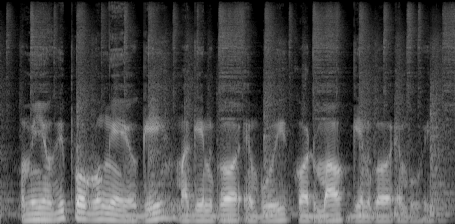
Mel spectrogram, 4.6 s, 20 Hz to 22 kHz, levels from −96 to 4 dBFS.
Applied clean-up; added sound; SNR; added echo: none; Drum / Drum kit; 17 dB; none.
